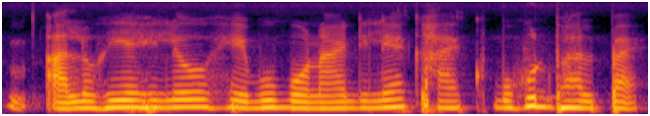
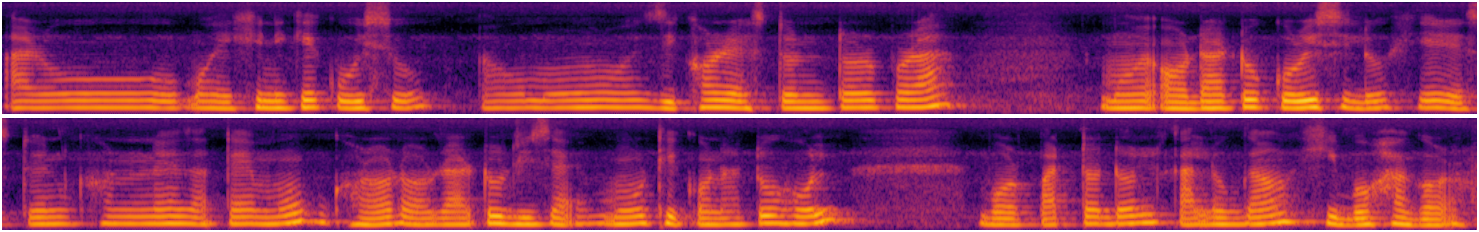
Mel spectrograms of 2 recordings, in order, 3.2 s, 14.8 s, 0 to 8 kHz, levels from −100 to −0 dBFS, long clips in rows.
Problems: constant background noise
